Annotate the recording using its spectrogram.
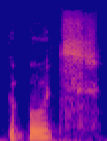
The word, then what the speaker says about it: Kuuts: Now, he smoked a Mayan cigar, all right, called Kuts, K-U-U-T-S, Kuts. I'm not sure if that's the right spelling in English, but that's how it's pronounced.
